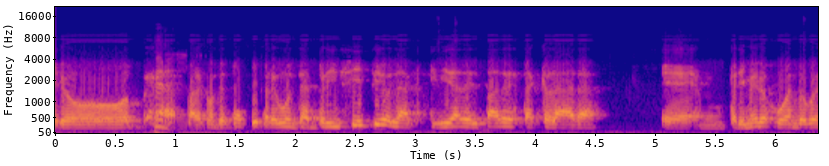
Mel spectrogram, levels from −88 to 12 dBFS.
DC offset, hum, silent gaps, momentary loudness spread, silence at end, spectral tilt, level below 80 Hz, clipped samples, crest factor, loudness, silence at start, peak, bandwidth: under 0.1%; none; none; 4 LU; 0 s; -6.5 dB/octave; -52 dBFS; under 0.1%; 14 dB; -21 LUFS; 0 s; -6 dBFS; 8 kHz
